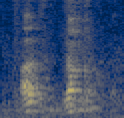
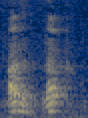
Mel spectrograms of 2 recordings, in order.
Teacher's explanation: रा पर जोर लग रहा है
